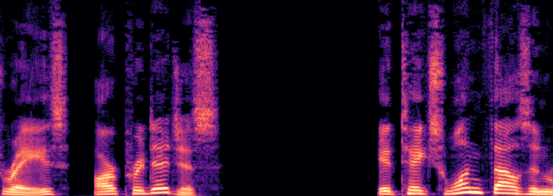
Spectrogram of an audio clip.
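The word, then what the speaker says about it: reis: The Portuguese pennies or ree pronounced rays are predigious.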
